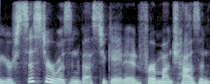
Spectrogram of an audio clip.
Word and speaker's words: Munchausen: sister was investigated for Munch Housen by proxy how's my pronunciation uh it's perfect spot on it's perfect thank you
